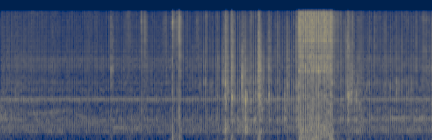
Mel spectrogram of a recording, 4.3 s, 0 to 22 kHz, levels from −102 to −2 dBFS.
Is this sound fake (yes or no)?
yes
